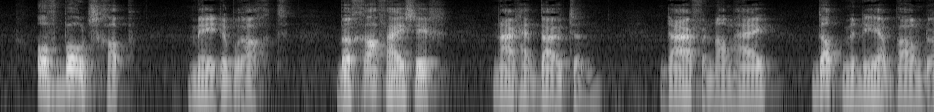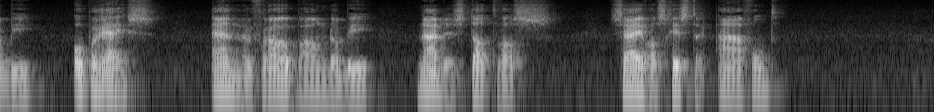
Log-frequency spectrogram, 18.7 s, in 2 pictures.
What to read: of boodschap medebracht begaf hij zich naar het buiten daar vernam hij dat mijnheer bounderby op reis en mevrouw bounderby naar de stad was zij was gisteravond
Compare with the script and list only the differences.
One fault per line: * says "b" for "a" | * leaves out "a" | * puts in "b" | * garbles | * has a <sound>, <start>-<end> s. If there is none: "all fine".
all fine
